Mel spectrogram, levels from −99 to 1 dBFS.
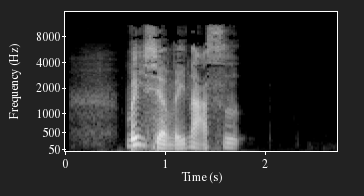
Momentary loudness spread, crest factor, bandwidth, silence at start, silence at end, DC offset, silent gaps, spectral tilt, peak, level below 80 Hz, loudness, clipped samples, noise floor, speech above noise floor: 13 LU; 22 dB; 11.5 kHz; 0.6 s; 1 s; under 0.1%; none; -4.5 dB/octave; 0 dBFS; -48 dBFS; -19 LUFS; under 0.1%; -88 dBFS; 70 dB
